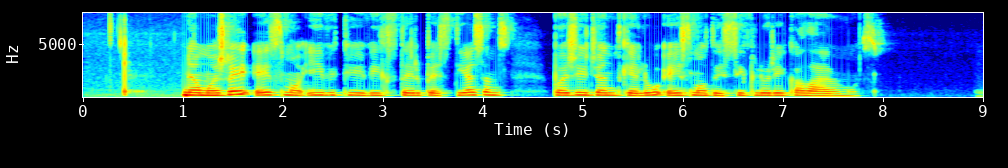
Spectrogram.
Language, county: Lithuanian, Vilnius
